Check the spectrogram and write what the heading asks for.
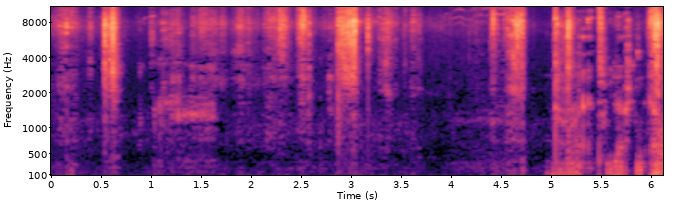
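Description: Faint handling of Pokémon trading cards: a few short scrapes and snaps as the cards from a freshly opened booster pack are slid apart and moved through the stack in the hands.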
